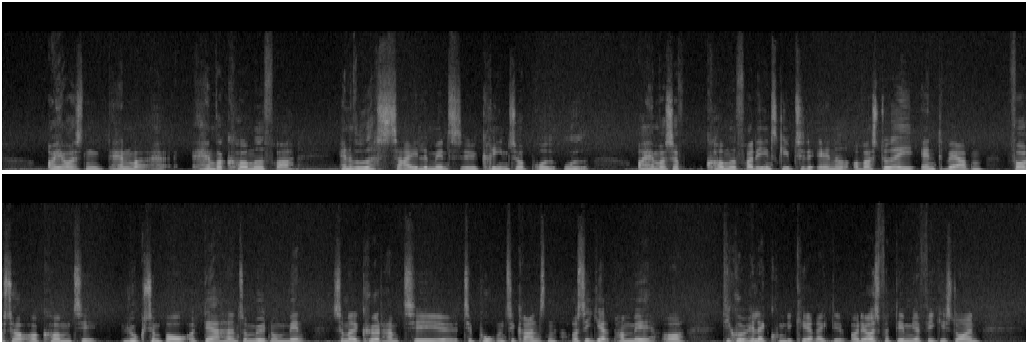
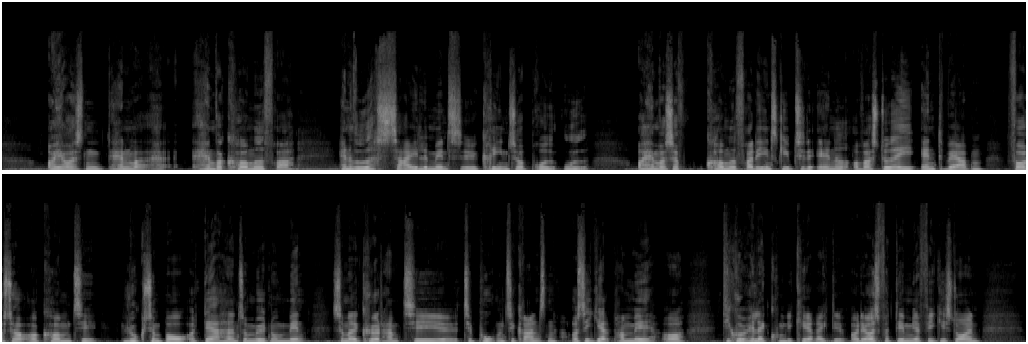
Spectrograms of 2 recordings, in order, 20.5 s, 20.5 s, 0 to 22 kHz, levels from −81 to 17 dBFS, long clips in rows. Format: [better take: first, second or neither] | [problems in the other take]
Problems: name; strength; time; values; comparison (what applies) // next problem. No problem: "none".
second | hiss; faint; throughout; 25 dB below the speech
